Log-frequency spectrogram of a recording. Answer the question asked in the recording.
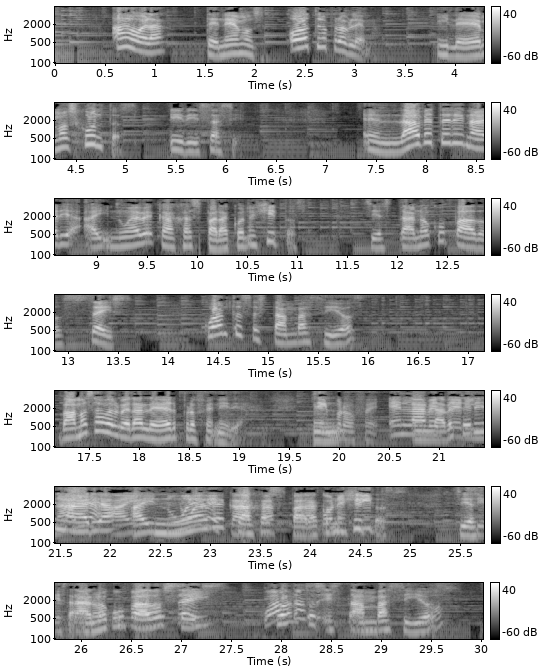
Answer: Es decir, que quedan 3 cajas vacías.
